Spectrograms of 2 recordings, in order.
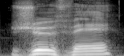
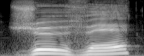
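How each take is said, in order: No difference in how they are said.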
